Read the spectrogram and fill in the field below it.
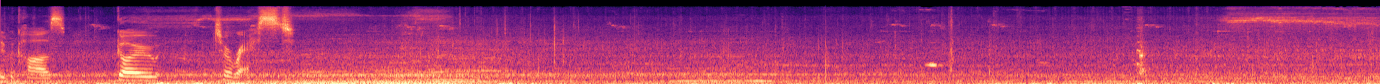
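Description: A forklift engine rumbles steadily.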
